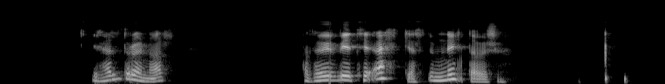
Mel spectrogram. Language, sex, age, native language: Icelandic, female, 50-59, Icelandic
